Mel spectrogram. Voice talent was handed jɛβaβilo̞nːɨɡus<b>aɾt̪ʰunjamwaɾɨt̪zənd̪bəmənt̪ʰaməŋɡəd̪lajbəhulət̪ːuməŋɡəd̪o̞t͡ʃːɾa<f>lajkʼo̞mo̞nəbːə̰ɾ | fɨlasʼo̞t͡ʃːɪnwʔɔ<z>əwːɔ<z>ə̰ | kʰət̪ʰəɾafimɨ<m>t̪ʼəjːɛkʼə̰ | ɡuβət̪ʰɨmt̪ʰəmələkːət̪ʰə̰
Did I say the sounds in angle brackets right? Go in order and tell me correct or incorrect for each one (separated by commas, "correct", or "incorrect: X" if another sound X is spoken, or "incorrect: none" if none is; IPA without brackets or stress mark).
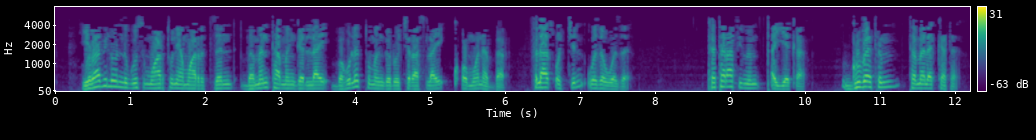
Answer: incorrect: m, incorrect: s, correct, correct, correct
